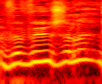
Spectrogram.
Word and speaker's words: vuvuzela: That was the sound of ITV's theme music to their coverage of World Cup 2010 South Africa, subtitled The Fucking Vuvuzelas. – Oh, blimey. – Is that how you pronounce it? Vuvuzela? – Vuvuzelas. – Vuvuzela. – Vuvuzelas.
